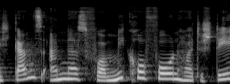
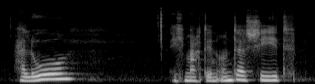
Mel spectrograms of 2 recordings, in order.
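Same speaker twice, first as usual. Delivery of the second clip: flat, unconvinced monotone without any conviction; 2 semitones lower than usual. Presentation coaching counterexample of introducing yourself: flat, unconvinced delivery. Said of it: "Ich gebe dir nochmal das Gegenbeispiel".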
